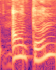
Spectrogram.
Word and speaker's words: Anton: Anton, si vous cherchez, ça s'écrit A-N-T-O-N, tout simplement.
